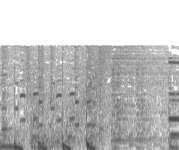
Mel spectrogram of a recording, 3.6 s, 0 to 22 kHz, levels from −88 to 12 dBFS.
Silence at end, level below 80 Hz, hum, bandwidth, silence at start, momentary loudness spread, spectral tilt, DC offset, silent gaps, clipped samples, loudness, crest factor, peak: 0 s; -32 dBFS; none; 6.6 kHz; 0 s; 9 LU; -4.5 dB/octave; under 0.1%; none; under 0.1%; -26 LUFS; 16 dB; -10 dBFS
